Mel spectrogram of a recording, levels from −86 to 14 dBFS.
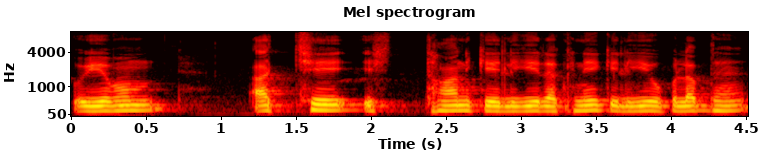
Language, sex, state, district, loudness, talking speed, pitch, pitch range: Hindi, male, Uttar Pradesh, Budaun, -23 LUFS, 145 wpm, 130 Hz, 130-140 Hz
